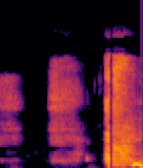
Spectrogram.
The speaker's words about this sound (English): Excuse me. Bless you. I don't know if I've ever sneezed on a podcast or anything.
